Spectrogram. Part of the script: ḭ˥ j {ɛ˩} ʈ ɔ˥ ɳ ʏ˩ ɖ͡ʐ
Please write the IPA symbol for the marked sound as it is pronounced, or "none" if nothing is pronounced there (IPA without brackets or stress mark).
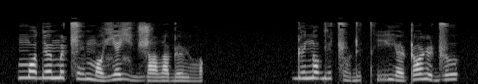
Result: œ˩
